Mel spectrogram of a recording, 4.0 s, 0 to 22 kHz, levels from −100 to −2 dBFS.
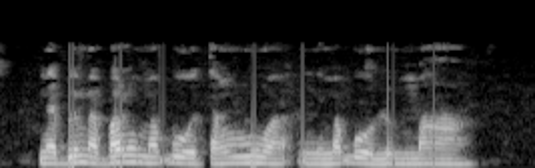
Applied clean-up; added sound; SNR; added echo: none; none; none; none.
